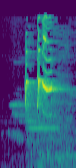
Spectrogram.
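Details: Sooty-headed bulbul singing actively; two short bright whistled notes, the second a longer clear whistle that slides slightly downward, over a quiet background.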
